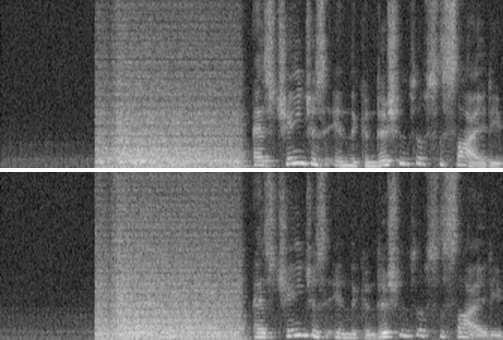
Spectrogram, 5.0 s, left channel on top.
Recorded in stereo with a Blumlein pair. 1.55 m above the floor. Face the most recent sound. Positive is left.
turn(degrees=25)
